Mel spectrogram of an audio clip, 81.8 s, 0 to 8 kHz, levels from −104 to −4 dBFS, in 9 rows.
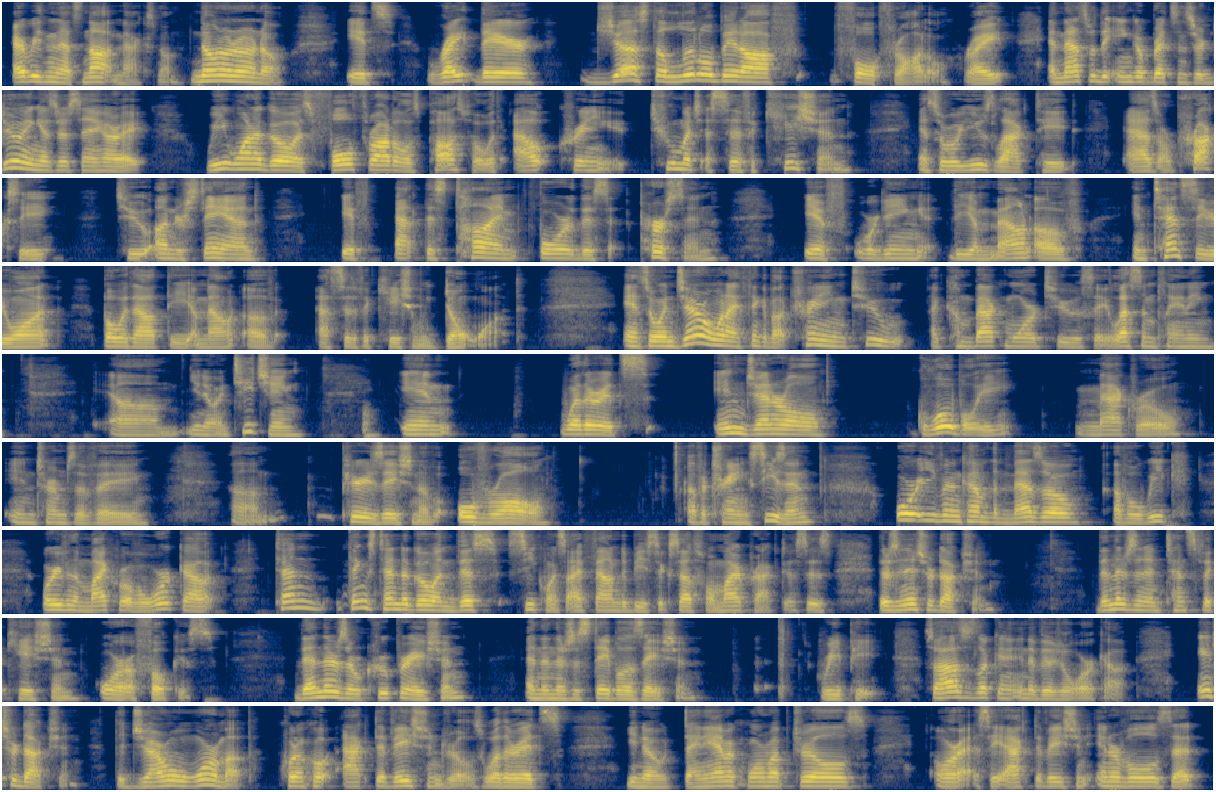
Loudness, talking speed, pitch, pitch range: -22 LUFS, 150 wpm, 160 Hz, 145-185 Hz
